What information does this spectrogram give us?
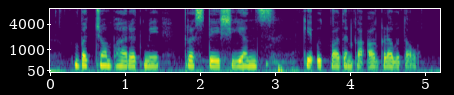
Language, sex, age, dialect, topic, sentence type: Hindi, female, 18-24, Garhwali, agriculture, statement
